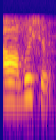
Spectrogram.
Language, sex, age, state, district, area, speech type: Assamese, female, 18-30, Assam, Jorhat, urban, conversation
